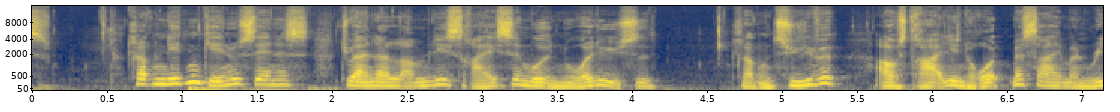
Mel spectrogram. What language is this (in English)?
Danish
